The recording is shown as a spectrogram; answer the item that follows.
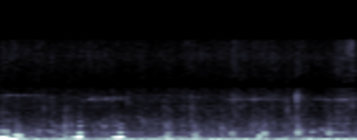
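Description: Chickens clucking softly, with two short low clucks about half a second in.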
